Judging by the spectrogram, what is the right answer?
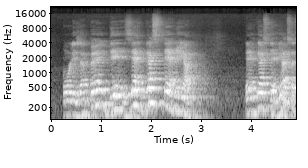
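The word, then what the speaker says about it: ergastèria: Ergasteria, ça s'écrit E-R-G-A-S-T, E accent grave, R-I-A.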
